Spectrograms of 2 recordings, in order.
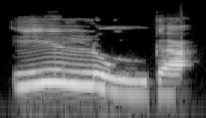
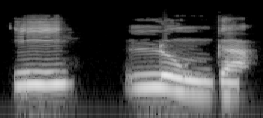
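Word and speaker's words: i lunga: We have J which is pronounced in Italian ilonga. J is pronounced elonga.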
